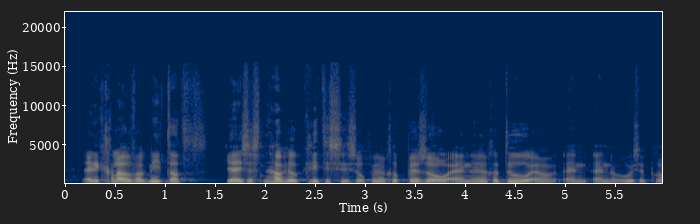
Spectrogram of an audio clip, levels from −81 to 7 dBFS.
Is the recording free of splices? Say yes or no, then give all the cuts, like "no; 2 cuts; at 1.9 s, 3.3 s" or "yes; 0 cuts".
yes; 0 cuts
